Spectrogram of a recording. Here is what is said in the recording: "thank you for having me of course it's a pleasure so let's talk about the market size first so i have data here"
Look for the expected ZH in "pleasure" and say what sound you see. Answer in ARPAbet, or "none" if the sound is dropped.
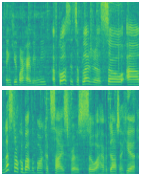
ZH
